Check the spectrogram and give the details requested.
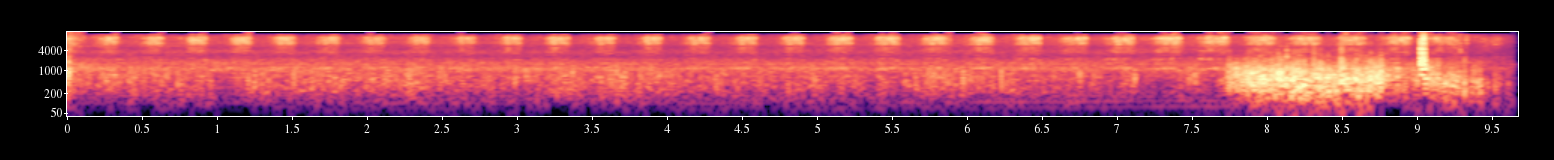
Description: Wheel noise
